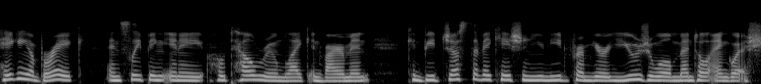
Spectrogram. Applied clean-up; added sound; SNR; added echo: none; none; none; none.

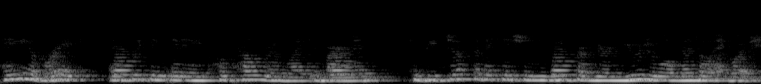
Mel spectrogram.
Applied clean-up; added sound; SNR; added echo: none; Brass instrument; 15 dB; reverberation time 0.9 s.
